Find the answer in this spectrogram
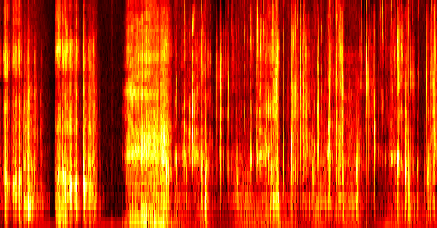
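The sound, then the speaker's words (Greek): Loud, wet crunching and chewing as a one-eyed Cyclops in his cave devours two men in one gulp, in rapid irregular bites with a short pause near the start and a heavy crunch after it. No one speaks. “Την επόμενη στιγμή, ο κύκλοπας άρπαξε δύο από τους άνδρες και τους έκανε μια χαψιά.”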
